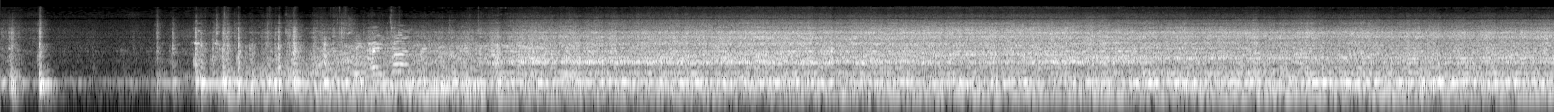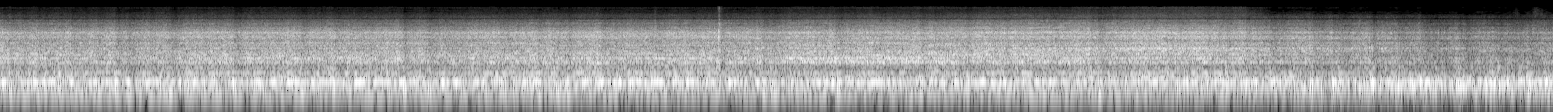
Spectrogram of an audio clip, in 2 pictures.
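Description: Glider winch launch: a loud, steady rush of airflow over the cockpit canopy that starts suddenly about two seconds in, as the cable pulls the glider into the air, and holds steady through the climb.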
